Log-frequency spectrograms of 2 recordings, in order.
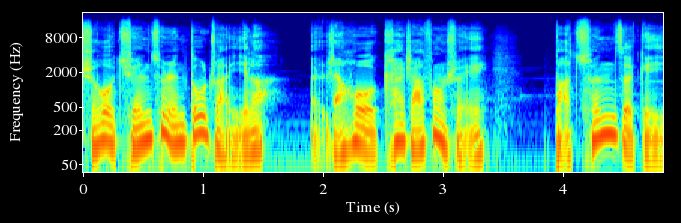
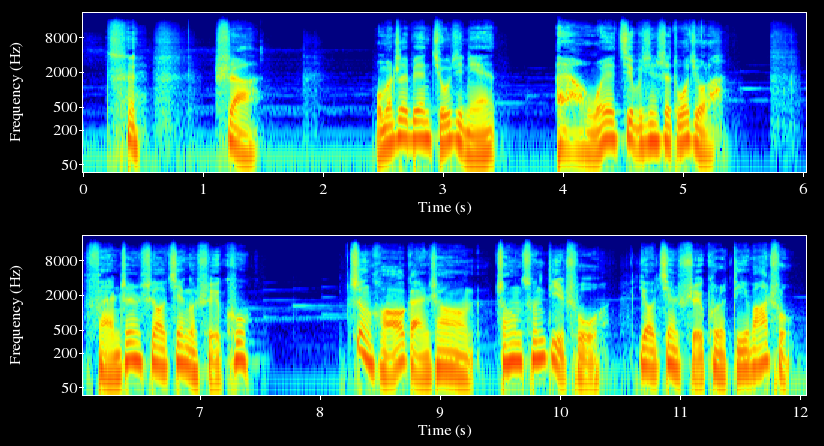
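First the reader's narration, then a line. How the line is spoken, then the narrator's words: Laughing. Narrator (Chinese): 我笑道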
